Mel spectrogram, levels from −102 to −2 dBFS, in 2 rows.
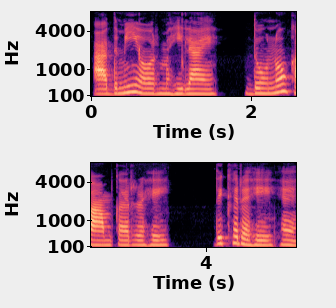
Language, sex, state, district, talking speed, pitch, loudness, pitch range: Hindi, female, Madhya Pradesh, Dhar, 115 wpm, 170 Hz, -20 LUFS, 165-180 Hz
